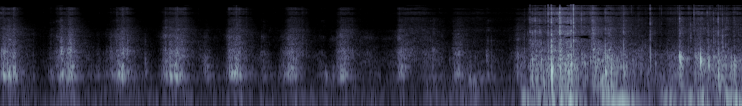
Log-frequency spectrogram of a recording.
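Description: Ruffles Double Crunch ridged potato chips being chewed with the mouth closed, a steady crunch about two to three times a second. About four seconds in, a louder crinkling rustle as the foil chip bag is handled.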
